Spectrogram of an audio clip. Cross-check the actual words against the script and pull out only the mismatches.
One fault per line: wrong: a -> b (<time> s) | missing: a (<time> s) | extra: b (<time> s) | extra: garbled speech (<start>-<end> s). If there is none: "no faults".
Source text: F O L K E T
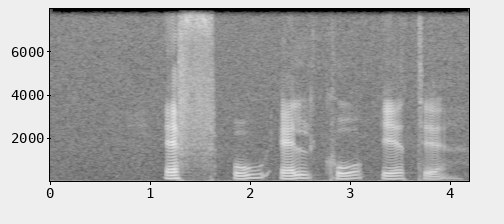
no faults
